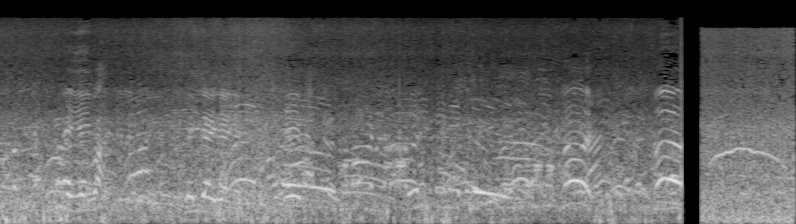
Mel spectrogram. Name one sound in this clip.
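A crowd shouts and screams excitedly outdoors.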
